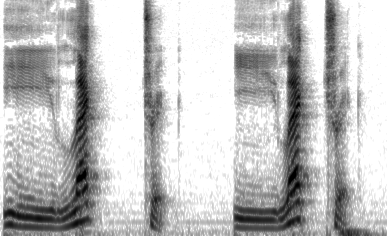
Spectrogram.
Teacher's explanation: Now, in that three-syllable word, the second syllable is stressed.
